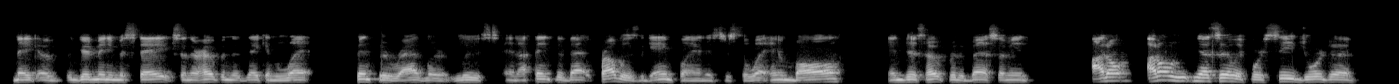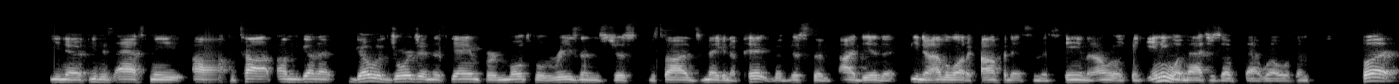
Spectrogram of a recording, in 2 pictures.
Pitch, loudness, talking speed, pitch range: 110 Hz, -21 LUFS, 215 wpm, 100-120 Hz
